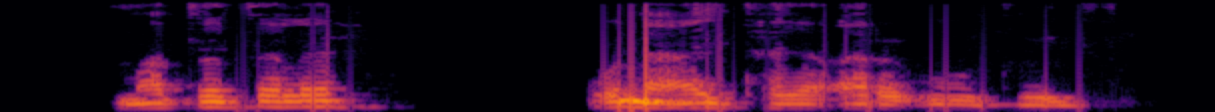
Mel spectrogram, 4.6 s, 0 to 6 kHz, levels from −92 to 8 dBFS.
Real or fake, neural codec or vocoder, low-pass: real; none; 5.4 kHz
